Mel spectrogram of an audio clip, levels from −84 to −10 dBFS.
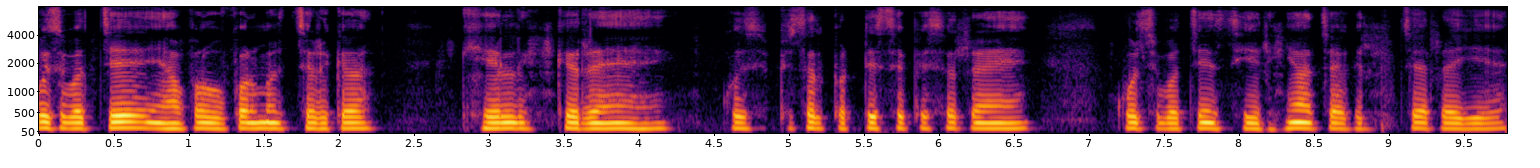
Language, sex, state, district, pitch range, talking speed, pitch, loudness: Hindi, male, Chhattisgarh, Kabirdham, 130-140 Hz, 155 wpm, 135 Hz, -19 LUFS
